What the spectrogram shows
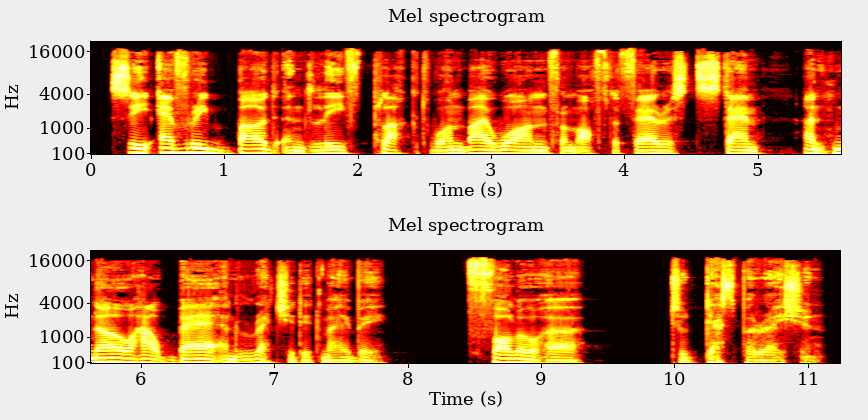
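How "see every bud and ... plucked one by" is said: usual speaking voice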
